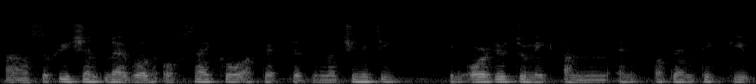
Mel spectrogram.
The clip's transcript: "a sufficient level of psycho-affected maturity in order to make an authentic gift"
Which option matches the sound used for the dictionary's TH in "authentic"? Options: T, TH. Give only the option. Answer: T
